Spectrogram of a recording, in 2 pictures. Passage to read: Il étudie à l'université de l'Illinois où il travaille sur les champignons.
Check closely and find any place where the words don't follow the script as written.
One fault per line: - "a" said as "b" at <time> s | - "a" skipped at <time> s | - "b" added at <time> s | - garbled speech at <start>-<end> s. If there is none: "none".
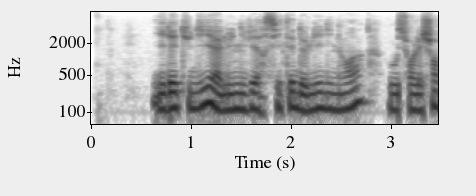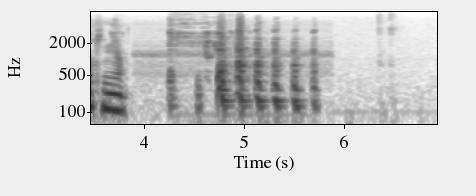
- "il travaille" skipped at 3.1 s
